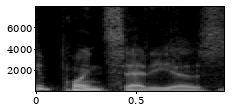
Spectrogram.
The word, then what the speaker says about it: poinsettias: Did you just say poinsettias? – That's how they said it in the movie, not my personal opinion. I have learned since then that is actually how you pronounce it.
